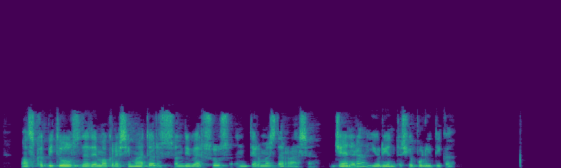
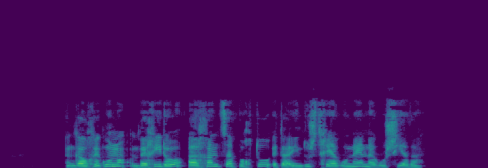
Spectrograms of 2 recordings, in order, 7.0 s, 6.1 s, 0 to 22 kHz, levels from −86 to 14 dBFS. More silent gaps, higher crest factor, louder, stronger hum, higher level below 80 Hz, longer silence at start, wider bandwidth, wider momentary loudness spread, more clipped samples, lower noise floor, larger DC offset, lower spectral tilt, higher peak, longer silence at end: first, 4.07-4.11 s vs none; about the same, 16 dB vs 20 dB; first, -16 LUFS vs -25 LUFS; neither; first, -60 dBFS vs -70 dBFS; second, 0.25 s vs 0.85 s; second, 8 kHz vs 9.4 kHz; second, 7 LU vs 10 LU; neither; about the same, under -90 dBFS vs under -90 dBFS; neither; second, -2.5 dB/octave vs -4.5 dB/octave; first, -2 dBFS vs -6 dBFS; first, 1.35 s vs 0.85 s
